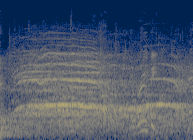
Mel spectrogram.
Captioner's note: people cheer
